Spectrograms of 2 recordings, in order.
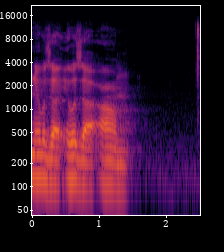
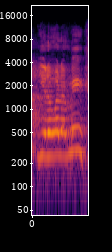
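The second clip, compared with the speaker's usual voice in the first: high laugh spilling into the words; real laughter at his dad; 11 semitones higher, 4 dB louder, faster than usual. Real, not acted. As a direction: laugh through it, pitched up. Laughing at dad's reply.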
